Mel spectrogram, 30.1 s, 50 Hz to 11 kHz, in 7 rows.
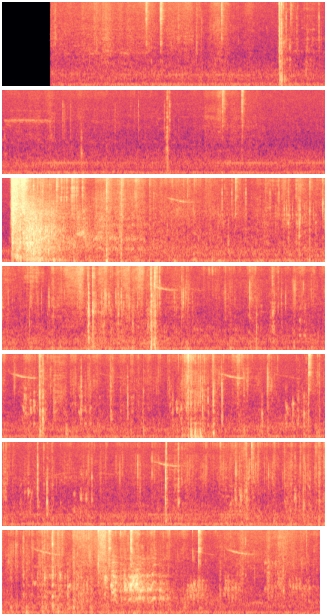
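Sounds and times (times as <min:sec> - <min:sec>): wild turkey gobbling: 0:20.6 - 0:23.1, 0:23.7 - 0:30.0.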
